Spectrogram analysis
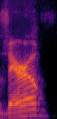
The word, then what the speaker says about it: Vairo: the hockey IQ podcast we bring on Lou Vera did I uh pronounce that properly Lou Vero yeah that everybody says barel it's not proper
